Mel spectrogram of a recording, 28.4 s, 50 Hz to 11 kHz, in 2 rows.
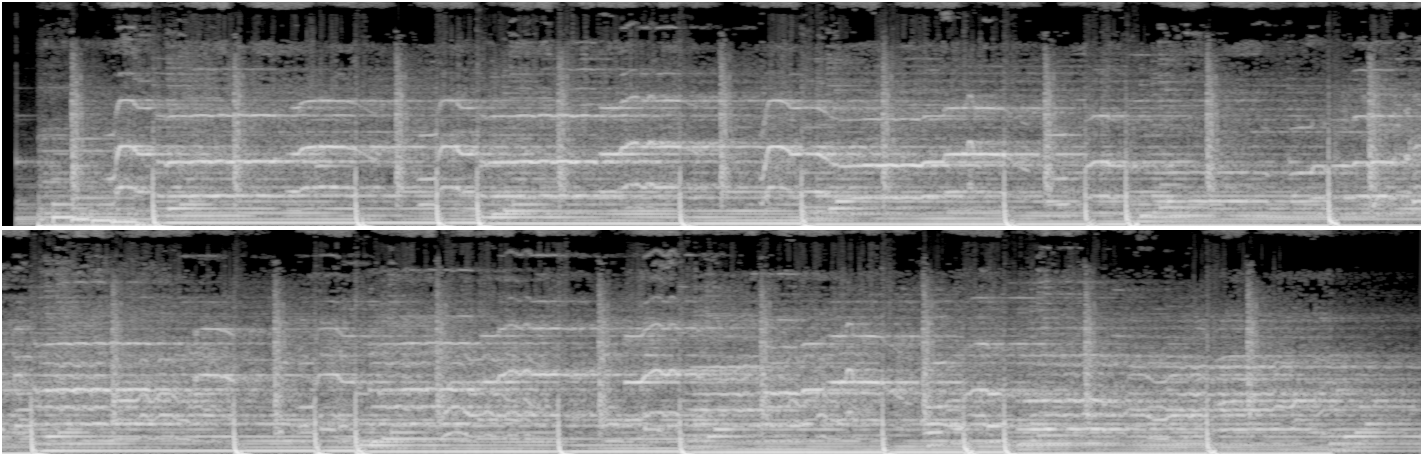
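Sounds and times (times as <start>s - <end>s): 
sad flute ringtone music: 0.4s - 28.3s.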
